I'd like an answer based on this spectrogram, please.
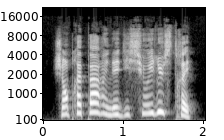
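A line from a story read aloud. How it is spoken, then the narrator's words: Exclaimed. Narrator (French): s'écria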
